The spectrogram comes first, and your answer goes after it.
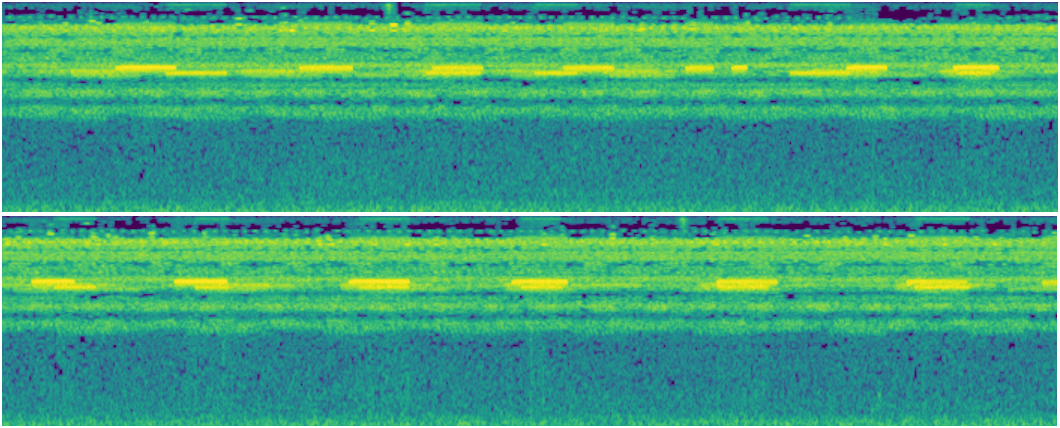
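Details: Many crickets chirping in a fog-covered field: steady high-pitched buzzing trills layered together, with sharper pulsing chirps repeating close to once per second throughout.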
